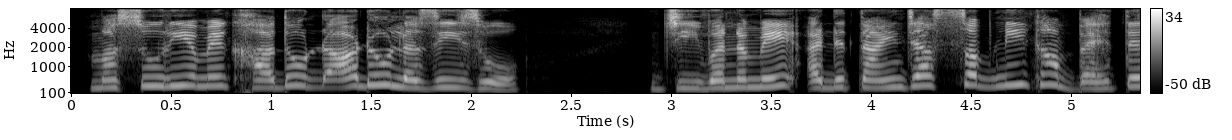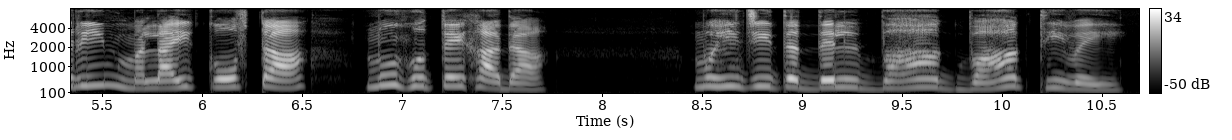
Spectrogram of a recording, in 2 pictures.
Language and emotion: Sindhi, happy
